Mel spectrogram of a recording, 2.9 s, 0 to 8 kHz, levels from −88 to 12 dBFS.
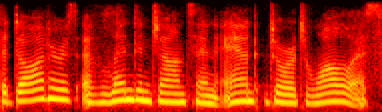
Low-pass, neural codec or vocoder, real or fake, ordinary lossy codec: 7.2 kHz; codec, 16 kHz, 1.1 kbps, Voila-Tokenizer; fake; Opus, 32 kbps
